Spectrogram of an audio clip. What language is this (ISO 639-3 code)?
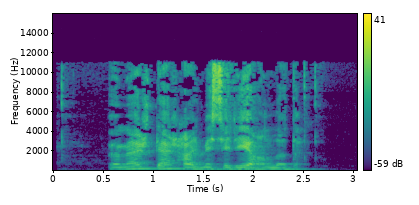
tur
